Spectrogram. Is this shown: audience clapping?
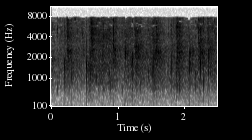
yes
